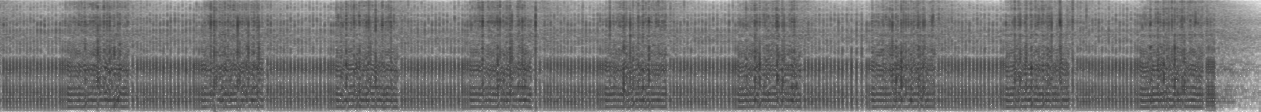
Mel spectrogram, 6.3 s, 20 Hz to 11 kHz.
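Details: Sherman DigiMig 215 DualPulse MIG welder on 2 mm steel in twin-pulse mode at 72 amps, setting 6.2: steady crackling arc beating in an even slow pulse, about one and a half per second, clean and consistent; normal twin-pulse welding.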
